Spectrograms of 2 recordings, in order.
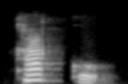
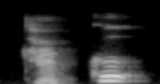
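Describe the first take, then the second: First: The pitch goes from high to low. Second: The pitch goes from low to high. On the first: It means to write. "dari atas ke bawah" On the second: It is a different word. "dari bawah ke atas"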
